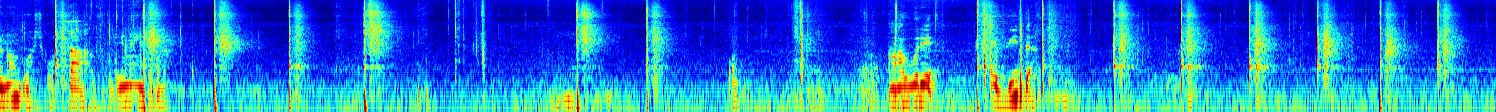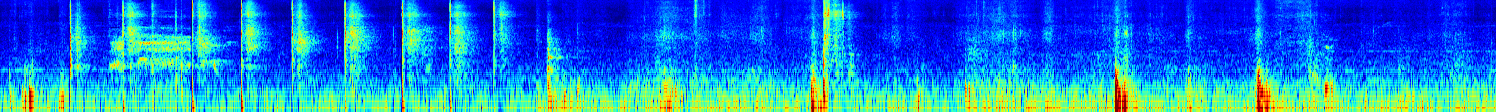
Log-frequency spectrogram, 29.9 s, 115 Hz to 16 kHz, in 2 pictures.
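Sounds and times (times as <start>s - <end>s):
blade chopping tree bark: 1.4s - 4.0s, 9.8s - 14.6s.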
